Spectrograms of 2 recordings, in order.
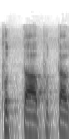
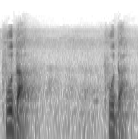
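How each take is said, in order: First: The middle consonant is tense and held. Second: The middle consonant is plain and light. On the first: The speaker calls it wrong. "영어식으로 발음을 해가지고 붓다 붓다 그러는데" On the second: The speaker calls it right. "본토식으로 발음하면 붓다가 아니고 부다 부다"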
